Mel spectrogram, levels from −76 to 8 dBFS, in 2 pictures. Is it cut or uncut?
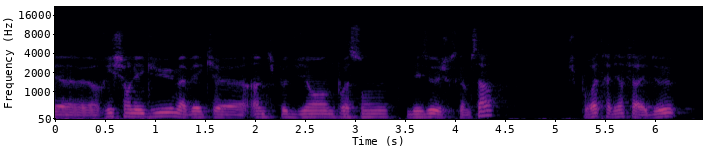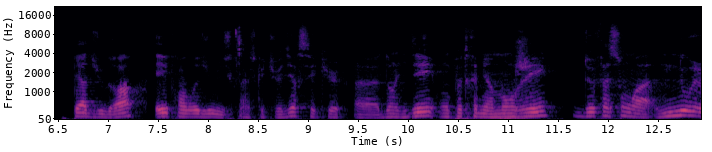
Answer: cut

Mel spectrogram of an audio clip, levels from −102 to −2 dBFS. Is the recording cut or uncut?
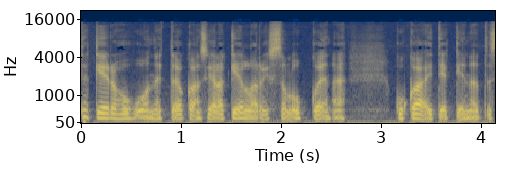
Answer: cut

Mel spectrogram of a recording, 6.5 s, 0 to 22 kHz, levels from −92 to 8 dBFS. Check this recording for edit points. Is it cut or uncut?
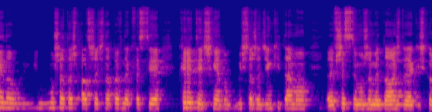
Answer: uncut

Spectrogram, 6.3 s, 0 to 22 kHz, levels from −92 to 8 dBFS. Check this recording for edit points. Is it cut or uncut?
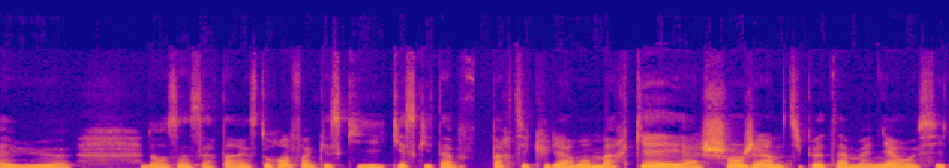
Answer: cut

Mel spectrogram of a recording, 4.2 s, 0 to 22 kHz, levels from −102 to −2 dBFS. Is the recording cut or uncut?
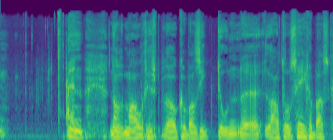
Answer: uncut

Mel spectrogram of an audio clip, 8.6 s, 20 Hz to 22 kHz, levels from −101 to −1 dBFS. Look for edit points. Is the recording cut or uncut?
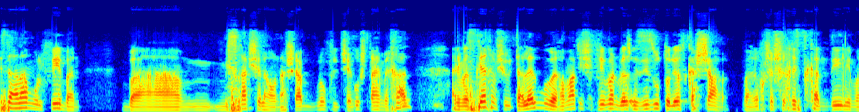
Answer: cut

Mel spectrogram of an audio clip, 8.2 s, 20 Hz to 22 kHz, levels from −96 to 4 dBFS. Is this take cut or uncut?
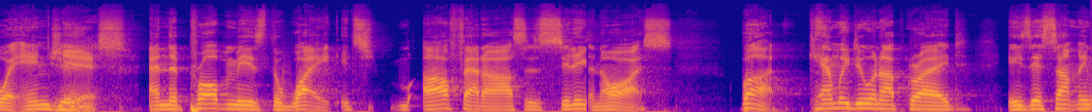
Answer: cut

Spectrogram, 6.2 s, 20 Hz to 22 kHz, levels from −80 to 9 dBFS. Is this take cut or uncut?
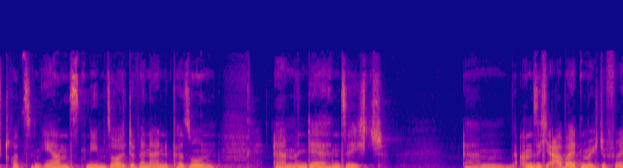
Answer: uncut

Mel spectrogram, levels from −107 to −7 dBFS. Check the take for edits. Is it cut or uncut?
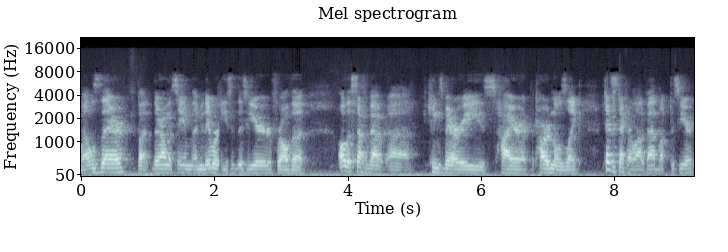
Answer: cut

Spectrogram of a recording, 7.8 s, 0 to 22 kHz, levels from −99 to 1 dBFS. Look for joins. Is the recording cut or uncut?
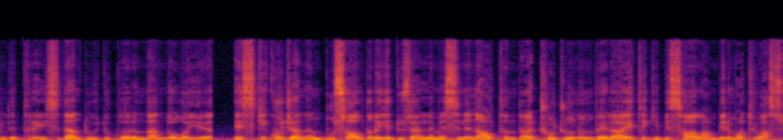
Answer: uncut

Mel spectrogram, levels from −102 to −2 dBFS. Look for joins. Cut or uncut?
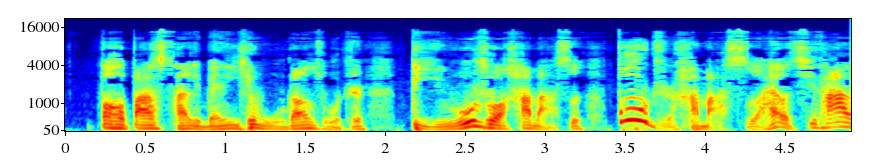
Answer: uncut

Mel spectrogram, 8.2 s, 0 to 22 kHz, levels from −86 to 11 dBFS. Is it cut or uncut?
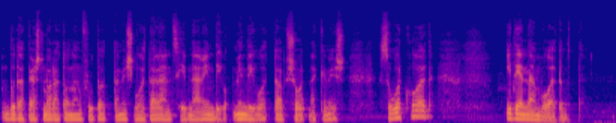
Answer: cut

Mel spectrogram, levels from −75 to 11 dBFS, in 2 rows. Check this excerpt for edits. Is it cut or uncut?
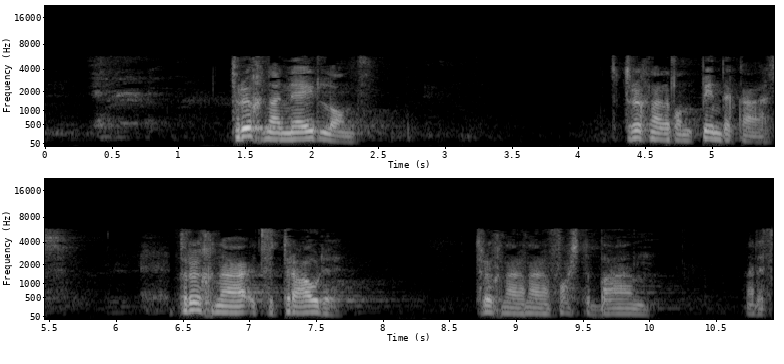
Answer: cut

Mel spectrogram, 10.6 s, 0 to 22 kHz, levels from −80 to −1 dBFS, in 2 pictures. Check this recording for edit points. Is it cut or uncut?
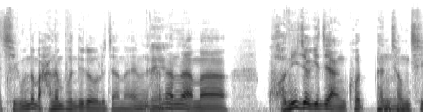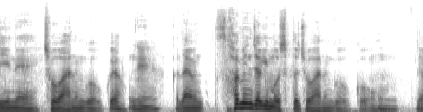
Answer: cut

